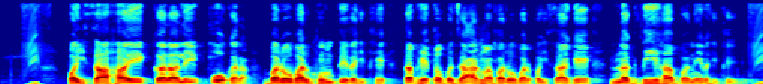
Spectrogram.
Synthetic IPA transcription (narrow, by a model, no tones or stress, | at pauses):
pəɪsaɦəekəɾəleokəɾa̰ | bəɾobəɾɡʱumt̪eɾəɦit̪ʰe | t̪əbʱet̪obəd͡ʒaɾmebəɾobəɾpəɪsakenəɡd̪iɦəbəneɾəɦit̪ʰḛ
